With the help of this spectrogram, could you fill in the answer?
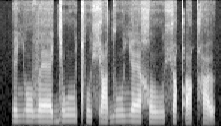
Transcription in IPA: eʎoːvɛː ɟewuːcʰu çɑ duːʎɛːχuː çuqʼɵ qʰɵ

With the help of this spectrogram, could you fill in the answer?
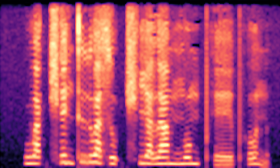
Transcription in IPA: wa˥˩k̚t͡ɕʰe˥˩ntru˥˩a̯ su˦˥ʔt͡ɕʰi˥˩a̯ la˥˩mŋo˥˩m pʰeː˧pʰo˥˩n

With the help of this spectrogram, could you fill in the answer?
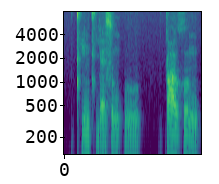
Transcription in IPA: t̪ʰi˥˩nt̪ʰjɛ˧˥sʊ˧˥ŋpu˨˩˦ | kɑ˥˧ʊ̯xʊ˥˩ŋ

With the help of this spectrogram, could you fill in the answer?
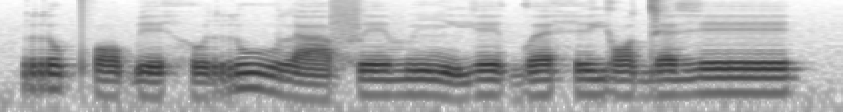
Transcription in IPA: rʊ˦pʰɔ˨ɓe˨ hʊ˨ruː˦˨ la˨ fe˦βĩ˦˨ je˦˨ɡʷɛ˦hɪ˦ jɔ˦dɛ˦ ɣeː˦

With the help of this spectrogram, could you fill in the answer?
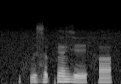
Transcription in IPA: fɨ˨zə˦kɛ̃˦ɣeː˨ hã˧

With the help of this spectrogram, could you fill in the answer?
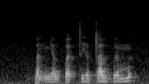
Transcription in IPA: hwa̰˧˨nɲa̤˨˩wɓa˨˩t̚t̪i˧ə̯ t̪a˧wɓə˨˦m

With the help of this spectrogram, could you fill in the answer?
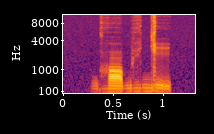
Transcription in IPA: ɡʱɒbe̤ ɟi

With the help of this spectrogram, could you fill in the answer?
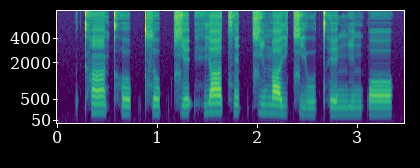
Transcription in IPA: kʰã˧ kʰo˨p̚ t͡so˨p̚t͡ɕe˨ʔhja˥˧ t͡sẽ˦t̚t͡ɕi˦ma˧jt͡ɕju˨˩ t̪ʰe˧ŋ i˧npɔ˧

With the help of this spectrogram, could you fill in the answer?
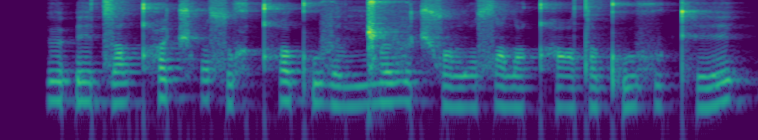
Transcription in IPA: ʏ ʔed͡zal qʰʏt͡ʃʰʊsˤøxʷ qʰɔkʷʼevɛl ŋ͡ǁœvœt͡ʃsɔ lʏsˤelœ qʰɛtˤø kʷʼexʷɛ kʰe

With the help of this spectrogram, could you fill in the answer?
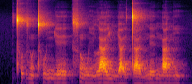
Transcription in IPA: tʰʊ˦ʔzũ˨tʰu˦ɲe˦ | sʰũ˦˨wĩ˨ la˦ɪ̯ɲa˨ɪ̯ ta˨ɪ̯ŋe˦ɪ̯ŋä˦ nĩ˦˨

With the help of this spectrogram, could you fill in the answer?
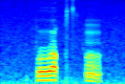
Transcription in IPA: poːqt͡sʼõ

